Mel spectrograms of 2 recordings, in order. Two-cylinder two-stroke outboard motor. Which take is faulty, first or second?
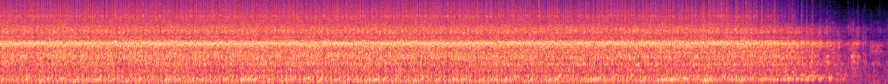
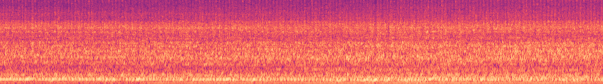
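first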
